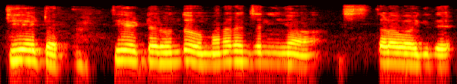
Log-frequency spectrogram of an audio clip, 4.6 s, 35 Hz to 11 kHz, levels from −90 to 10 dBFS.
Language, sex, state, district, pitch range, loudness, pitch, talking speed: Kannada, male, Karnataka, Chamarajanagar, 140-165 Hz, -16 LUFS, 155 Hz, 65 wpm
